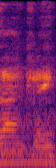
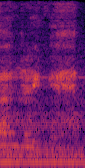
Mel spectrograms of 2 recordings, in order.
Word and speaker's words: Andrade: I think he gets sick of trying to explain it to people, but everybody says Andre, but I think that's actually wrong. But even Demetrius Andrade, I think that any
